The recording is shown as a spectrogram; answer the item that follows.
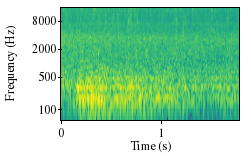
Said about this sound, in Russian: Начинается гроза.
